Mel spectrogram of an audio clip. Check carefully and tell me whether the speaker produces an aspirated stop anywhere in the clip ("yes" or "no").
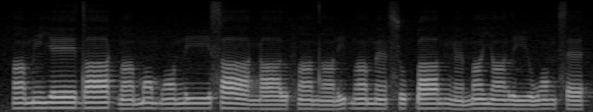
no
